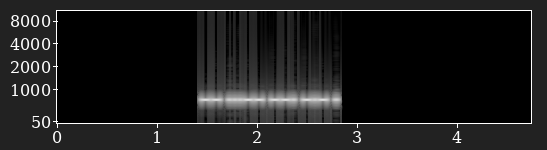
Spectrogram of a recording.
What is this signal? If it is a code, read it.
Morse code, heard as a keyed tone, about 46 wpm, 700 Hz. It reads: M3GKE
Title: DXCC-100 Call Signs - 5 Characters - 45wpm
